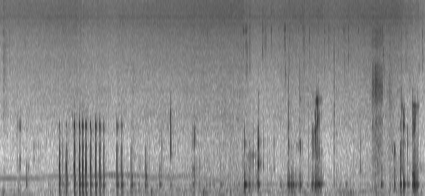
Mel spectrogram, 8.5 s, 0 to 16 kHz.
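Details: Postpartum woman making belly sounds she attributes to postpartum water weight, recorded at 2am: irregular bubbling, popping and gurgling noises in quick clusters; stomach rumbling.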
